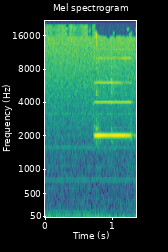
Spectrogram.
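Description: Microwave oven signals that an egg has finished cooking with one sustained electronic beep, clear and fairly close, sounding over a low background hum.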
